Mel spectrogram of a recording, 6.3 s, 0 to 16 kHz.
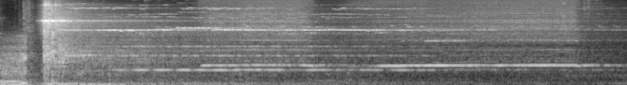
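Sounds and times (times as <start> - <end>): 
train braking hard with wheels screeching on rails: 0.4 - 6.2.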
